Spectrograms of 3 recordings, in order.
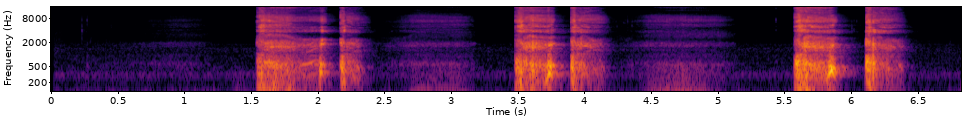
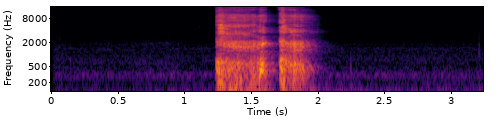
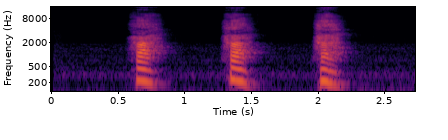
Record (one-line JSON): {"three_cough_length": "6.8 s", "three_cough_amplitude": 20306, "three_cough_signal_mean_std_ratio": 0.35, "cough_length": "3.2 s", "cough_amplitude": 12680, "cough_signal_mean_std_ratio": 0.34, "exhalation_length": "2.7 s", "exhalation_amplitude": 5183, "exhalation_signal_mean_std_ratio": 0.32, "survey_phase": "beta (2021-08-13 to 2022-03-07)", "age": "18-44", "gender": "Female", "wearing_mask": "No", "symptom_runny_or_blocked_nose": true, "symptom_fatigue": true, "symptom_headache": true, "smoker_status": "Current smoker (1 to 10 cigarettes per day)", "respiratory_condition_asthma": false, "respiratory_condition_other": false, "recruitment_source": "Test and Trace", "submission_delay": "2 days", "covid_test_result": "Positive", "covid_test_method": "RT-qPCR"}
